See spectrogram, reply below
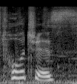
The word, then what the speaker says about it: Fortrace: The F-O-R-T-R-A-C-E. – Ah, yes, that one. – I have to spell it because people mistake me for Fortress. Fortress is an S.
